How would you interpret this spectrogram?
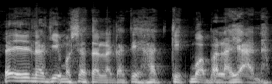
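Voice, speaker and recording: Bumbling, lovestruck old in-law in radio comedy; husky, stammering, groaning, with lively swings in pitch. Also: male voice, full character voice. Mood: eager, smitten. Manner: stammering, hesitant, full of drawn-out groans. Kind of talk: comedy radio drama acting in Ilocano.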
